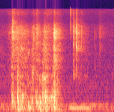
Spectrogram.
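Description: A quick flurry of small clicks and rustling from hands handling something close to the microphone, followed by two short clicks.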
